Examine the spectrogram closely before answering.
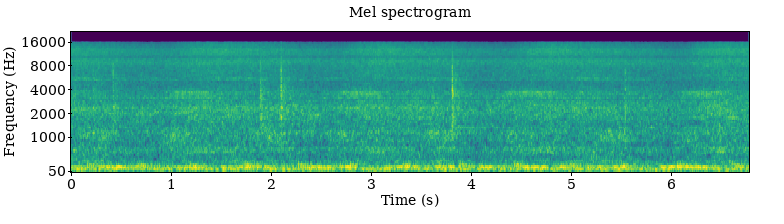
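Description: Air rowing machine's fan flywheel whirring steadily, swelling and easing with each stroke of the handle at a steady rowing rhythm.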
